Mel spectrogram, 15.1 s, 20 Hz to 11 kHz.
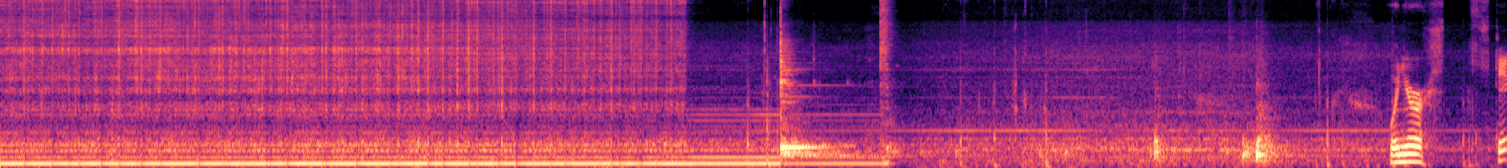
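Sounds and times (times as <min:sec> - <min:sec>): welding arc crackling: 0:00.0 - 0:07.8, 0:08.5 - 0:09.0
steady low hum: 0:00.0 - 0:15.0.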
